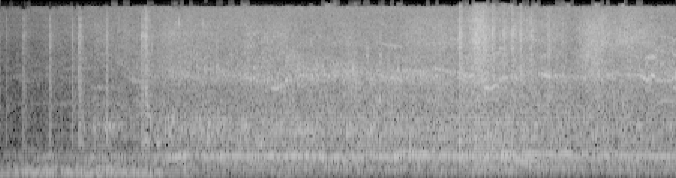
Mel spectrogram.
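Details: A grey seal sings a long, steady, haunting moan that wavers slightly in pitch and carries over the water, heard over a background hiss. Some suggest such calls may pass between family members, such as mother and pup.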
